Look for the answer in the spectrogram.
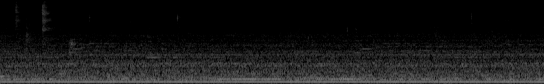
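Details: A steady indoor hum of an appliance or fan, with no animal voice. Only faint clicks and room noise sit above the drone.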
